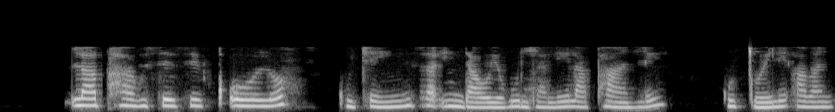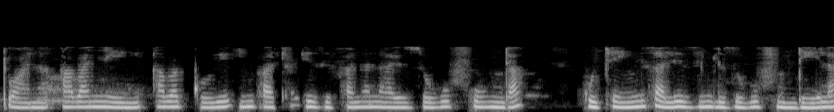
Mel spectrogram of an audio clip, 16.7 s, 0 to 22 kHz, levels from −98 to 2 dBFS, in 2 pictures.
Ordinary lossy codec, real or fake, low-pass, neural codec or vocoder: AAC, 16 kbps; real; 7.2 kHz; none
